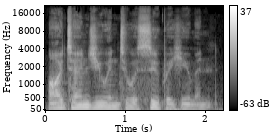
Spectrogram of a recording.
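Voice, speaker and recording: An awkward young man apologizing with hesitation, as a male narrator does him. His voice is low and husky. He speaks in a subdued, unhappy way. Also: normal speed, fairly bright tone. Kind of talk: audiobook narration.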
